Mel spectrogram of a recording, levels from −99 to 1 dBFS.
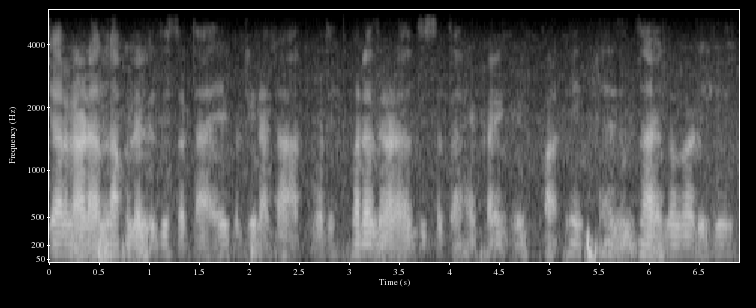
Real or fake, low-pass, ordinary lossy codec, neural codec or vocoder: fake; 5.4 kHz; none; vocoder, 44.1 kHz, 80 mel bands, Vocos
